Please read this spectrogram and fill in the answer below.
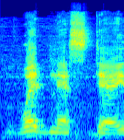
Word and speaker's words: Wednesday: a culture that has a day called wetness day that we pronounces Wednesday I think the takeaway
